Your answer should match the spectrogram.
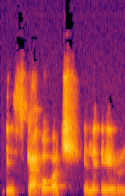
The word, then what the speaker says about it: Koller: ¿Es Kholer Koller? ¿Está bien? Es Kholer, y sí, es Koller.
